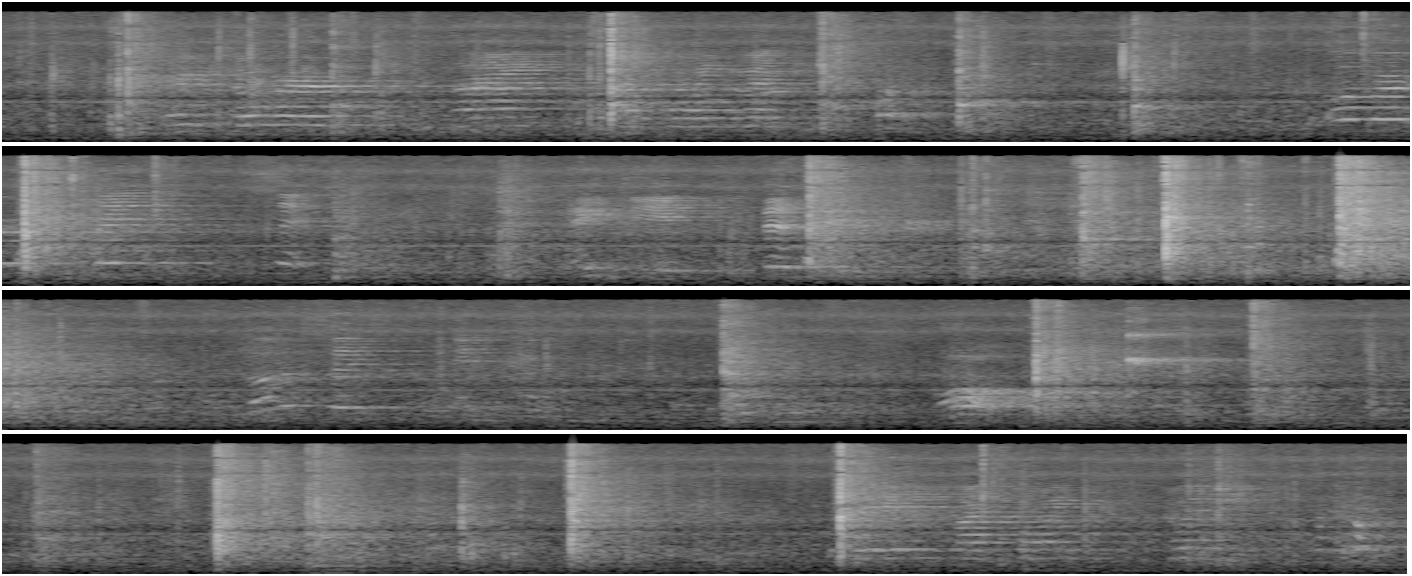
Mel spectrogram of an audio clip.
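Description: Court shoes squeak on a sports floor.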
